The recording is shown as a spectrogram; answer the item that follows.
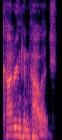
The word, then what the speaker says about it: Codrington College: He has taught courses on the New Testament at several institutions, including, is it Codrington College? How do you pronounce that name? Yes, Codrington College.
